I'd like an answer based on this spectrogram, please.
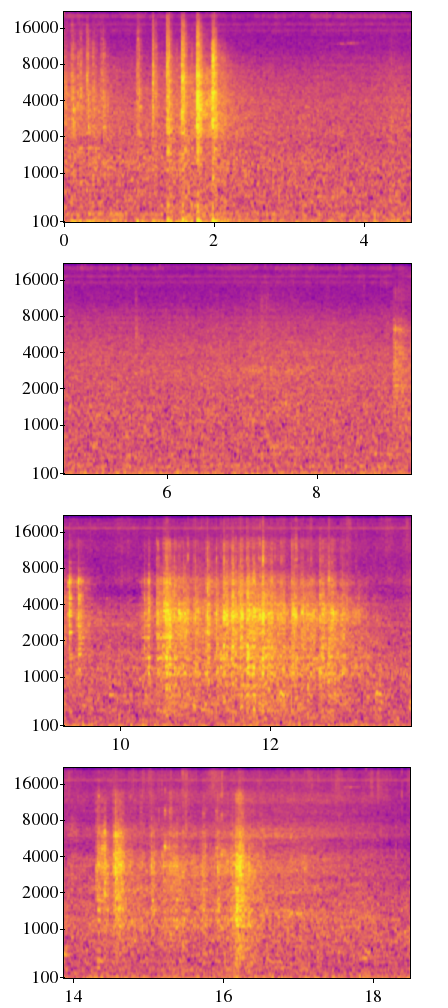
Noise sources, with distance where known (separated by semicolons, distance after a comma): non-machinery impact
